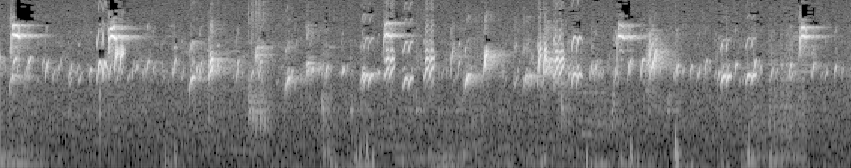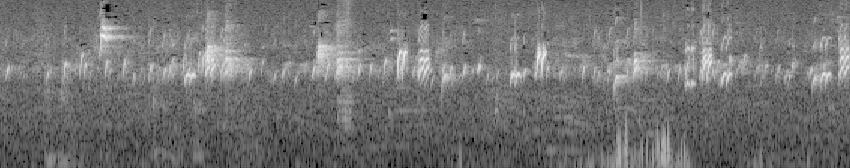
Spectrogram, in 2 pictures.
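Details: European goldfinch song used to get a male goldfinch singing: a continuous stream of fast, tinkling twitters and buzzy chirps, high and jumbled, hardly pausing, with faint soft knocks in the background.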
